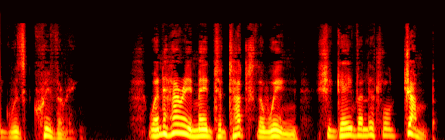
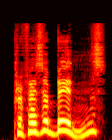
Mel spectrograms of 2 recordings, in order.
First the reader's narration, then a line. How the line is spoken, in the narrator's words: said Harry loudly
